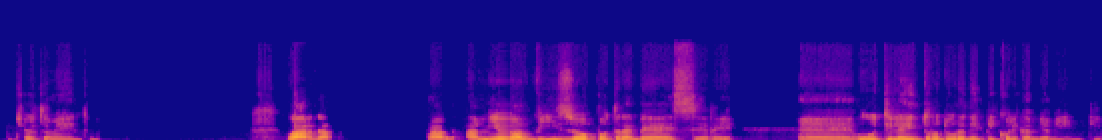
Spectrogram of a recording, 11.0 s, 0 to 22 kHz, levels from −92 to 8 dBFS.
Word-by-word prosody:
Certamente. 90 -3 -11 1.9
Guarda - - +6 0.9
guarda, - - -2
a 115 - 0
mio 155 +7 +4
avviso 140 +5 +2
potrebbe 105 -3 -1 0.2
essere, 85 -1 -10 0.6
ehm, 95 0 -7
utile 135 -2 +2
introdurre 120 0 +1
dei 105 0 -4
piccoli 105 -2 -6
cambiamenti. 80 -4 -12
105 Hz, 75 wpm, -23 LUFS, 95-130 Hz, 1.9 s, Guarda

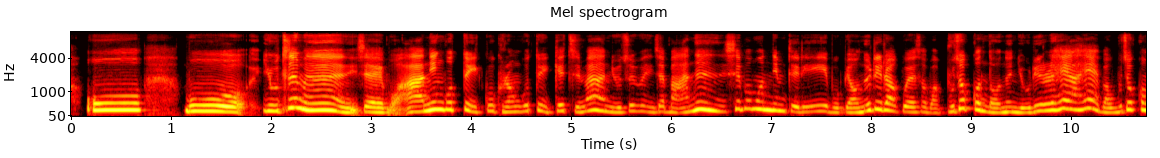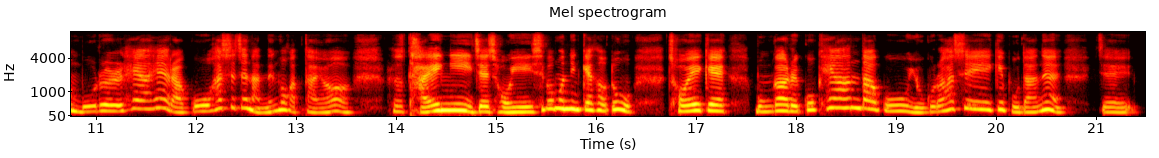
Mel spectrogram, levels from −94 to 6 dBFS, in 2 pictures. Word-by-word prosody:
어 275 -1 +7 0.4
뭐 230 -3 +4 0.2
요즘은 270 - +4
이제 195 -3 -1
뭐 - - -8
아닌 225 +9 +4
곳도 290 0 -4
있고 230 0 -8
그런 200 +1 -10
곳도 235 +4 -10
있겠지만 240 +3 -6
요즘은 220 +4 -11
이제 210 +3 -11
많은 225 - +1
시부모님들이 245 -7 -3
뭐 185 -3 -12
며느리라고 235 +4 -4
해서 195 0 -10
막 170 -2 -16
무조건 285 +3 -4
'너는 190 +1 -6
요리를 235 +10 -3
해야 310 +1 -1
해.' 310 +2 -3
막 180 -2 -9
무조건 275 +3 -3
'뭐를 230 +3 -2
해야 330 +1 -5
해.'라고 230 - -5
하시진 345 +2 -4
않는 190 -1 -6
것 285 - +1
같아요. 190 +1 -8 0.4
그래서 220 -3 -11
다행히 260 +6 +6
이제 210 +1 +1
저희 195 0 -1
시부모님께서도 290 - +2 0.3
저에게 240 0 +2 0.2
뭔가를 220 +1 -1
꼭 280 +5 -4
해야 370 0 -1
한다고 295 - -3
요구를 200 +5 -6
하시기보다는 285 - -2 0.3
이제 190 -1 -9
235 Hz, 320 characters per minute, -22 LUFS, 200-285 Hz, 0.4 s, 어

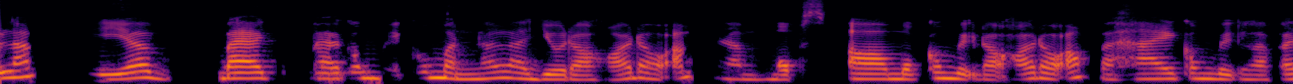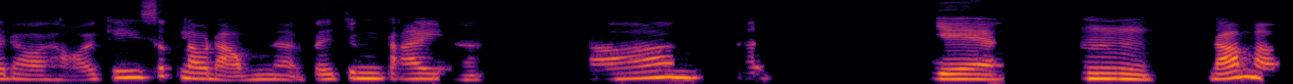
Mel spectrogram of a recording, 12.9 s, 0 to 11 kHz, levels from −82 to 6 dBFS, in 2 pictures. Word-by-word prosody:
lắm, 265 +5 +3 0.3
thì 380 +1 +1
á 255 -5 +4 0.3
ba 225 0 +6 0.2
ba 220 - -3
công 230 0 -2
việc 230 - -3
của 240 - -13
mình 230 -6 +3
á 215 +3 -2
là 235 -3 -1
vừa 190 -1 +2
đòi 180 -1 -2
hỏi 175 +5 -3
đầu 225 -4 -2
óc - - -3
nè, 205 -5 -11
một 180 -1 -3
s - - -16
ơ, 205 -1 +4
1 200 -1 0
công 230 0 0
việc 200 -4 -1
đòi 180 - -3
hỏi 195 +3 -2
đầu 220 -3 0
óc 250 +7 -1
và 195 - -6
2 205 +1 -2
công 215 0 -3
việc 195 - -1
là 185 -1 -7
phải 195 +1 -2
đòi 185 -3 -5
hỏi 180 +1 -10
cái 260 +1 +5
sức 315 -4 -6
lao 220 -2 +3
động 180 -1 -3
nè, 185 - -5
phải 195 0 -3
chân 220 -1 +3
tay 210 0 -1
nè. 170 - -9 0.6
Đó. 215 +6 +2 1.4
Nên 200 - +6
yeah. 195 -2 +4 0.4
Ừm. 210 -4 +6 0.3
Đó 205 +5 +7
mà 280 -1 +6
210 Hz, 230 wpm, -22 LUFS, 195-230 Hz, 1.4 s, Đó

